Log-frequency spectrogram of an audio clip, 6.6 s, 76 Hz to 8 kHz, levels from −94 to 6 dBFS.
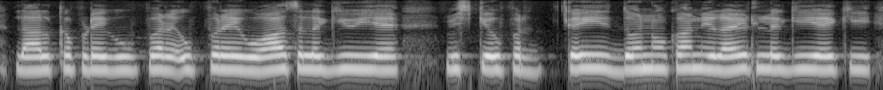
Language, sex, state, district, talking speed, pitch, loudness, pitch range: Hindi, male, Rajasthan, Churu, 170 wpm, 225 Hz, -17 LUFS, 220-230 Hz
